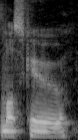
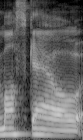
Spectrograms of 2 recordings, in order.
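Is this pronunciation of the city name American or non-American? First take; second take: non-American; American. First: The name is said with a non-American pronunciation. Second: The name is said with an American pronunciation. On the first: "everywhere else, Moscow" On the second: "Americans love saying Moscow"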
